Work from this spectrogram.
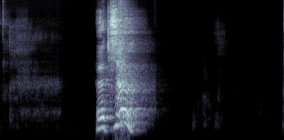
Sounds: Sneeze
